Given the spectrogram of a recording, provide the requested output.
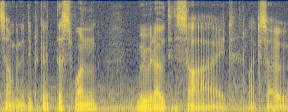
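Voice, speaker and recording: A man with a South African accent and a fairly low pitch, music in the background. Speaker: 3D artist streamer. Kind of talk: live tutorial stream. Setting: livestream. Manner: casual, thinking aloud.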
